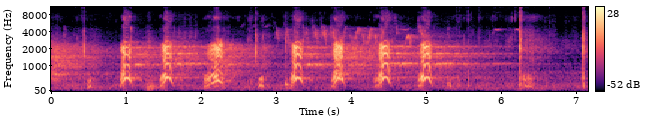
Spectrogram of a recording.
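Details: German Shepherd barking to hold an intruder during training, pressuring the decoy; seven or eight hard barks in a regular run, then a quieter stretch with faint voices and a couple of sharp knocks.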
